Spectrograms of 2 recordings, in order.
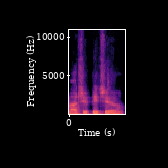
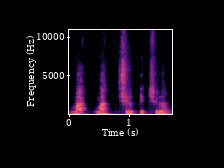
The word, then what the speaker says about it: Machu Picchu: nowhere between Ollantaytambo and Machu Picchu. Machu Picchu. Sorry, I got to pronounce it correctly because if you say it wrong, it means something completely different.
